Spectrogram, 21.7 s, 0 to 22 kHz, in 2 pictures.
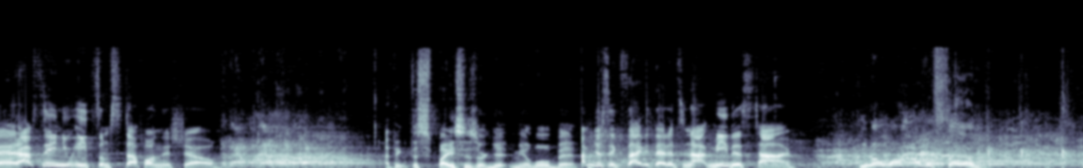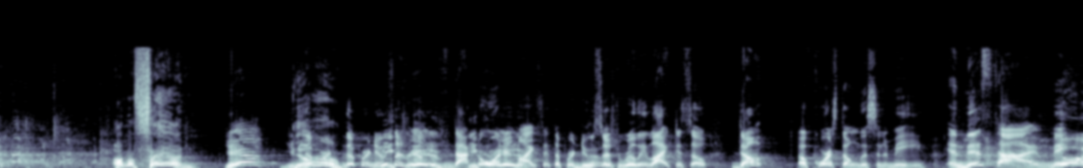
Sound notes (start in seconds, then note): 2.2 laughter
